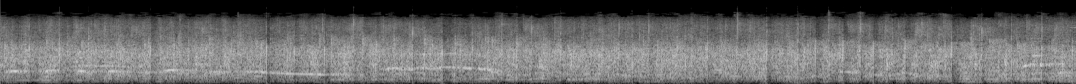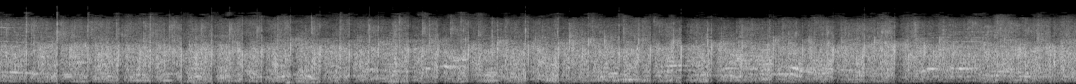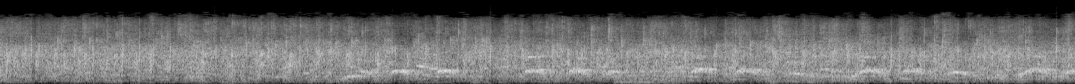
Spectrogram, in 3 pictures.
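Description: Audience applauding steadily for a long stretch, with voices talking underneath, louder near the start and near the end.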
